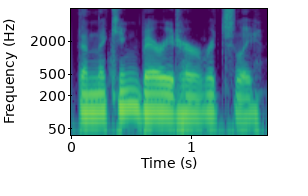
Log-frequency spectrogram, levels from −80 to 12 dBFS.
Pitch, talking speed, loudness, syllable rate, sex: 105 Hz, 220 wpm, -15 LUFS, 5.0 syllables/s, male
